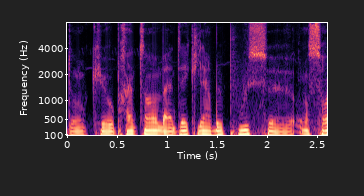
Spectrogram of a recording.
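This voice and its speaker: A man's fairly low, dark and mellow voice at a moderate pace. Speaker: heritage guide. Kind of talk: interview. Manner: hesitant.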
